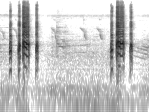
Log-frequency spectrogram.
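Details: Two crisp cackle phrases from a hen, each a couple of quick clucks leading to one long, loud rasping note, separated by near silence.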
